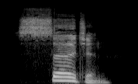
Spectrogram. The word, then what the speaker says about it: surgeon: Surgeon. – Cirujano. – Surgeon. Spelling S-U-R-G-E-O-N. And the first vowel sound is the same as nurse, sir, sir, and jun, surgeon. Another profession, judge, J-U-D-G-E.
